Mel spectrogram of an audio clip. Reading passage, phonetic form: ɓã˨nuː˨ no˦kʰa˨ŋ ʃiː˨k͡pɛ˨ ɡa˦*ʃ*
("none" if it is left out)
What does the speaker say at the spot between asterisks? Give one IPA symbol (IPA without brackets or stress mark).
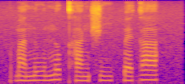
none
